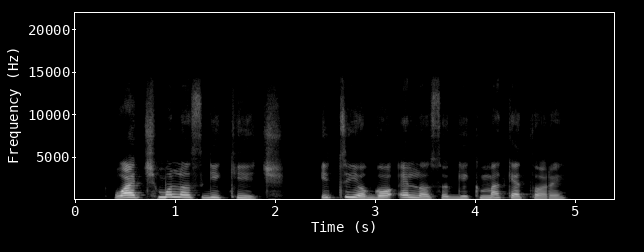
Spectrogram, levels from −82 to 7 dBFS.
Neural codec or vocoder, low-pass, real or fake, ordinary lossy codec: autoencoder, 48 kHz, 128 numbers a frame, DAC-VAE, trained on Japanese speech; 14.4 kHz; fake; none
